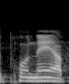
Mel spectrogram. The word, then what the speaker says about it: porneia: And you might want to write there, I will spell it to you, porneia, P-O-R-N-E-I-A, porneia. P-O-R-N-E-I-A. It's a Greek word for sexual immorality. It's a kind of broad sense of sexual immorality. We get the word, what? Pornography from this word, porneia.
